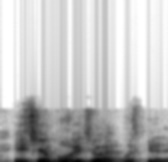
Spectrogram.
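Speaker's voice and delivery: ordinary talk, nothing marked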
